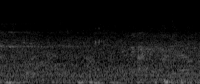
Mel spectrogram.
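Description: A badminton racket strikes a shuttlecock.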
